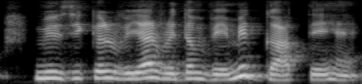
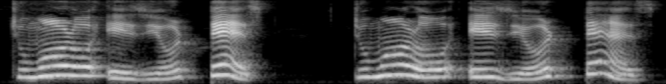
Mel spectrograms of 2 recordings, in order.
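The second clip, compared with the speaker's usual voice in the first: louder, slow announcement of the test; teacher announcement; 2 semitones higher, 5 dB louder, much slower than usual. Shown as a demonstration. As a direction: tell the class firmly. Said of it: "teacher आपको बोलते हैं". (ज़ोर से, धीरे घोषणा)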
